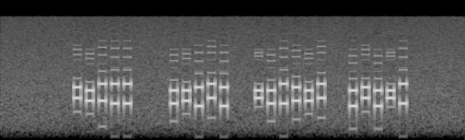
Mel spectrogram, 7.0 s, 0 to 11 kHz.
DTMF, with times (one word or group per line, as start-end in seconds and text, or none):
1.1-2.0 07966
2.5-3.4 472#2
3.8-4.9 *4687#
5.2-6.1 101*6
